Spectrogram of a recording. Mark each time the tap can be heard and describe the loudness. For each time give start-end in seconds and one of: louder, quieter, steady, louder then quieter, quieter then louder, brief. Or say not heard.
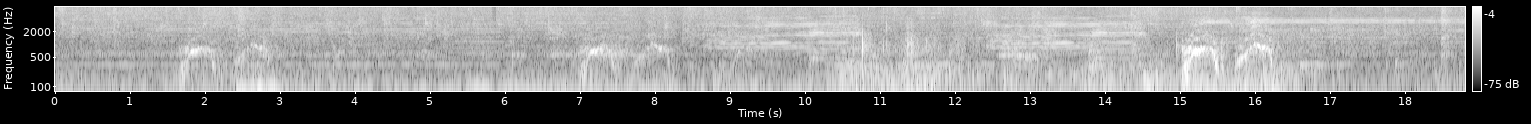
0.0-18.7 steady.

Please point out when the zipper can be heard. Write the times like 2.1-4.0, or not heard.
1.6-3.9, 7.0-9.4, 15.0-16.4.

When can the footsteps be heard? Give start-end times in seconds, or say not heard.
10.4-16.9.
